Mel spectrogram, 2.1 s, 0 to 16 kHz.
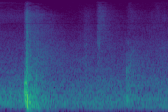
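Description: Door of a Mercedes-Benz CL500 coupe being shut: one solid thud a moment in, then it dies away quickly.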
